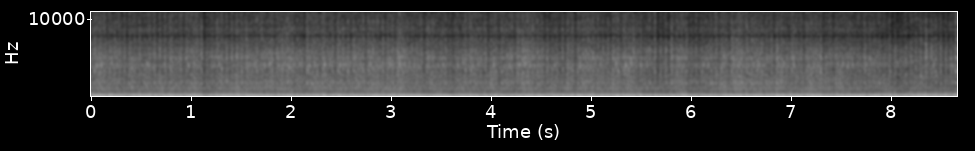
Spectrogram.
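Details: First start of Jabiru 3300 six-cylinder in plans-built Sonex with Rotec TBI, 50 hours on engine, mixture full rich, throttle in a quarter inch, oil pressure 42, seemingly charging: smooth even low-pitched idle, steady beat, no knocks, misses or rattles; sounded really good, normal idle.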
